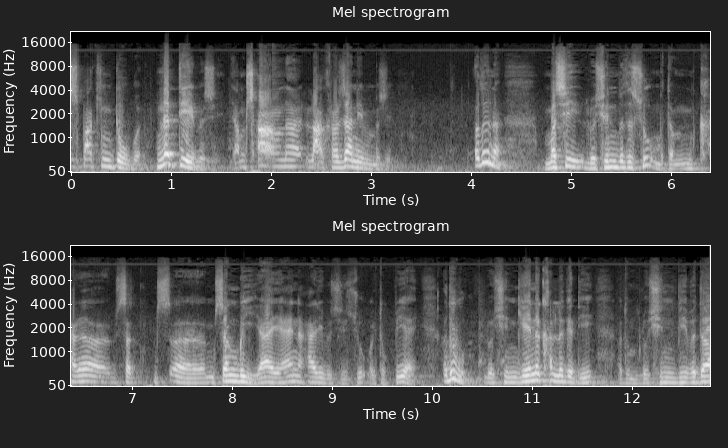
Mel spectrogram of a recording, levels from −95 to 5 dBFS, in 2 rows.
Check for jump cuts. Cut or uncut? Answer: uncut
